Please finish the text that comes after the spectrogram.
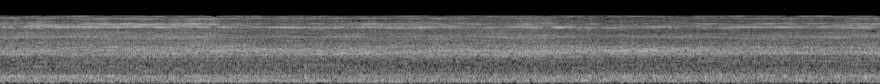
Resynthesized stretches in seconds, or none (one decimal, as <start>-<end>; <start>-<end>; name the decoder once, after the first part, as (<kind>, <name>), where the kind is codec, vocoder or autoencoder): none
